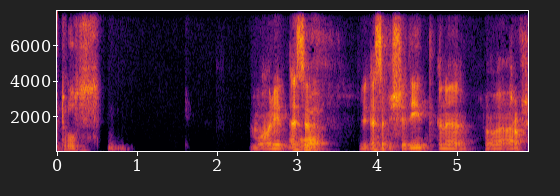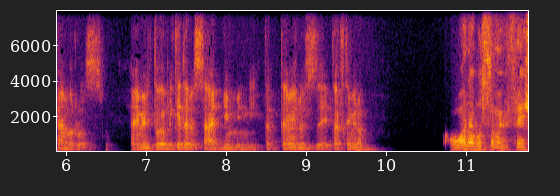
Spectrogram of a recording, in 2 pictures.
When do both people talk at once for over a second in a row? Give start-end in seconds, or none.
none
